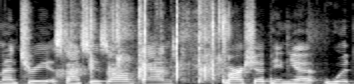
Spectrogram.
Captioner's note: attendees applaud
